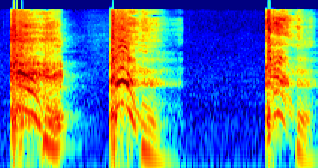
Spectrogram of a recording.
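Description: A man coughing three times into his fist, the coughs loud and short, about half a second to a second apart.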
